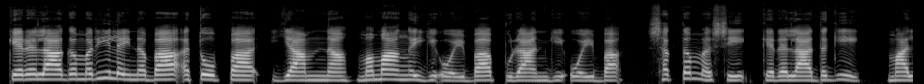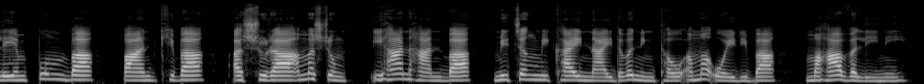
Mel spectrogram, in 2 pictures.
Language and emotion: Manipuri, neutral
